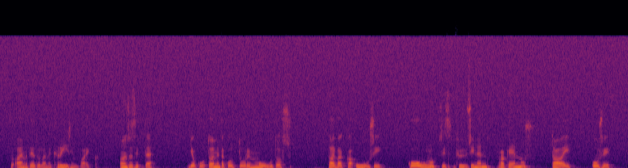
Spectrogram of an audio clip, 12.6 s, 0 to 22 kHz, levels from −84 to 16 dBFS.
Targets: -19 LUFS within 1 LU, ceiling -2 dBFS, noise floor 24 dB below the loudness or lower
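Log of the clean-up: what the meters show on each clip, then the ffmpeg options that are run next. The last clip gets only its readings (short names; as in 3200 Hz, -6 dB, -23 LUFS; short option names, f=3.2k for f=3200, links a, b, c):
noise floor -39 dBFS; noise floor target -51 dBFS; loudness -27.0 LUFS; peak -10.0 dBFS; loudness target -19.0 LUFS
-> -af "afftdn=nr=12:nf=-39"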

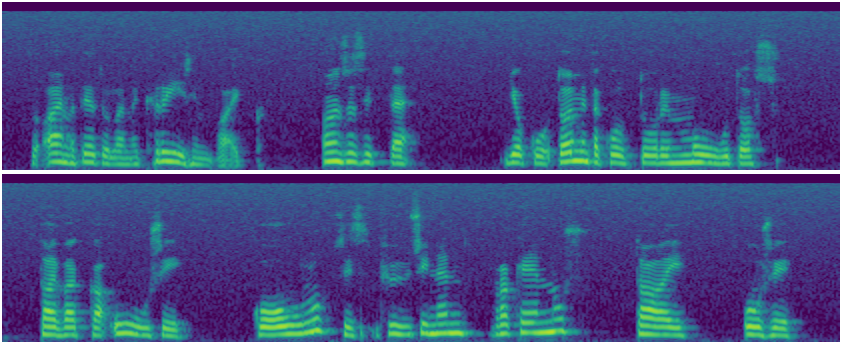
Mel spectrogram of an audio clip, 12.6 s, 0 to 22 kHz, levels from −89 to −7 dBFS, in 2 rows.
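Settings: noise floor -47 dBFS; noise floor target -51 dBFS
-> -af "afftdn=nr=6:nf=-47"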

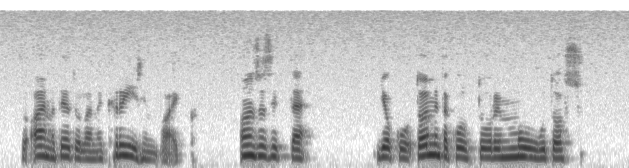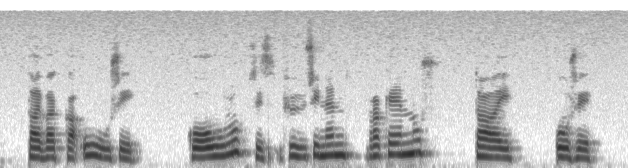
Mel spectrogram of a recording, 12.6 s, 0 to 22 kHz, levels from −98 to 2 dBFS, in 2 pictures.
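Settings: noise floor -51 dBFS; loudness -27.0 LUFS; peak -10.5 dBFS; loudness target -19.0 LUFS
-> -af "volume=8dB"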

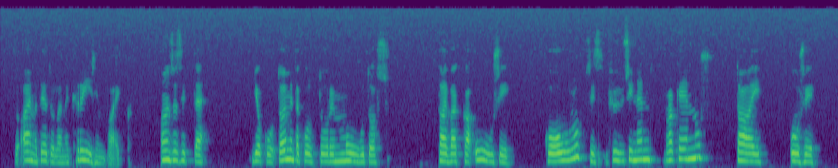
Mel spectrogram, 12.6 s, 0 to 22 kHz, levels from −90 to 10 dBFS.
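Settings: loudness -19.0 LUFS; peak -2.5 dBFS; noise floor -43 dBFS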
